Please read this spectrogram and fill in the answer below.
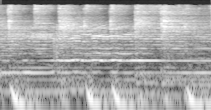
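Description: Live rock band playing an instrumental passage: electric guitar holding a sustained note over bass and a steady low drum beat.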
